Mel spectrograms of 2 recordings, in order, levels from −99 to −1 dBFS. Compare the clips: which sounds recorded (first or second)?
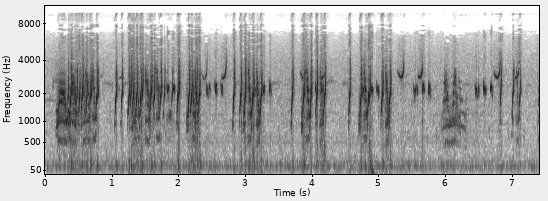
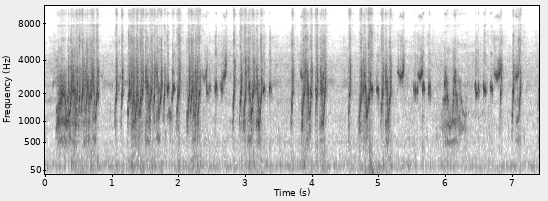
first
